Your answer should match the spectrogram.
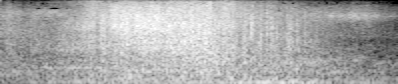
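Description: A ship exploding as it is destroyed: a sustained, loud, deep roaring rumble with a broad hiss that holds steady for the whole stretch and does not break into separate blasts.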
